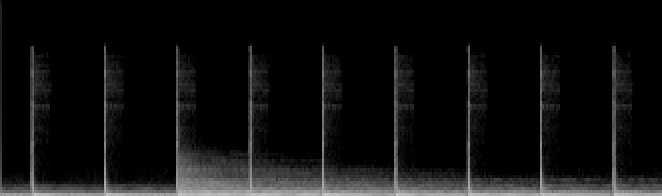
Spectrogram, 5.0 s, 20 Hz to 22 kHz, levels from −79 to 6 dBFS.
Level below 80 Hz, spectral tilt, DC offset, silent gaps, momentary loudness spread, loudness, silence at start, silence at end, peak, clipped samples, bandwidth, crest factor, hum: -24 dBFS; -7 dB/octave; under 0.1%; none; 4 LU; -22 LUFS; 0 s; 0 s; -8 dBFS; under 0.1%; 16.5 kHz; 14 dB; none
